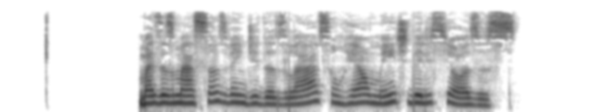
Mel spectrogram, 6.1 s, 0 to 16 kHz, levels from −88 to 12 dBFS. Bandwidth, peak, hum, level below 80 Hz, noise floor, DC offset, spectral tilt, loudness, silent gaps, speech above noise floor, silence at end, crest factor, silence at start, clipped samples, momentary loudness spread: 11.5 kHz; 0 dBFS; none; -58 dBFS; under -90 dBFS; under 0.1%; -3.5 dB/octave; -16 LUFS; 0.52-1.37 s; over 74 dB; 0.95 s; 18 dB; 0.45 s; under 0.1%; 11 LU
